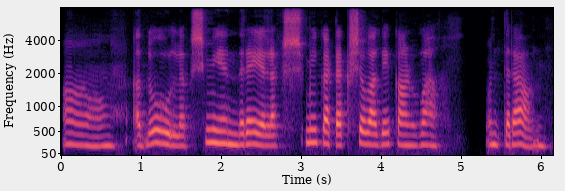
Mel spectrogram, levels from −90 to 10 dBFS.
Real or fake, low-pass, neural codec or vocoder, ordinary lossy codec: fake; none; codec, 16 kHz, 0.8 kbps, ZipCodec; none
